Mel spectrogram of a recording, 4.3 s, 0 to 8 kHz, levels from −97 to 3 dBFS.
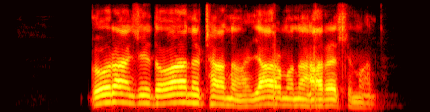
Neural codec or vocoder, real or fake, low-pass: codec, 24 kHz, 6 kbps, HILCodec; fake; 7.2 kHz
